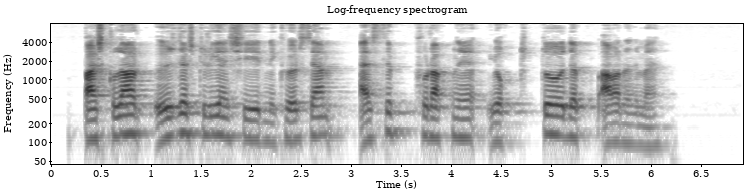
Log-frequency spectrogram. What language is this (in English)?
Uyghur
